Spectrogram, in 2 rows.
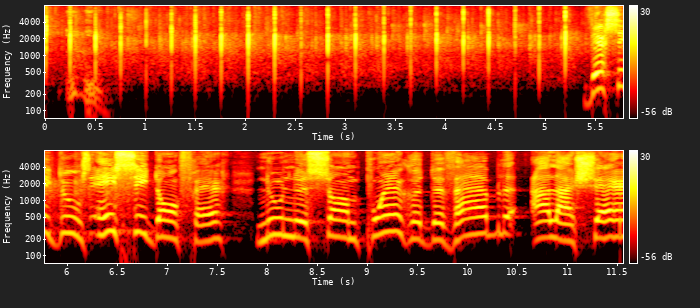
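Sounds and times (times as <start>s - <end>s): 
audience applauding: 0.0s - 6.2s
speech: 5.5s - 11.5s.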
